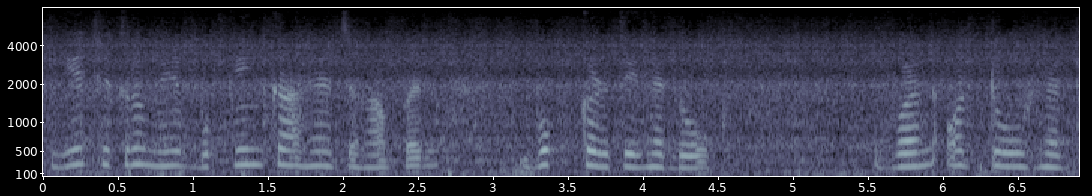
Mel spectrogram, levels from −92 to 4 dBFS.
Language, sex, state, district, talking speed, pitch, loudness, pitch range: Hindi, female, Chhattisgarh, Bastar, 140 wpm, 240 Hz, -36 LUFS, 225-260 Hz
